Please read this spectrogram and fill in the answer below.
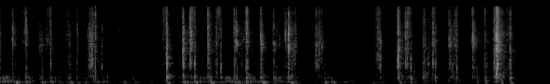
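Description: A deck of oracle cards shuffled by hand: a rapid, irregular patter of sharp card clicks that stops abruptly shortly before the end.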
